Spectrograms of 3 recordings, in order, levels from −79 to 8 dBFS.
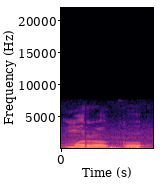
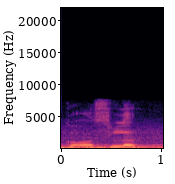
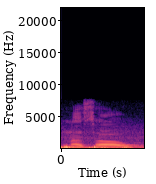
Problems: constant background noise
